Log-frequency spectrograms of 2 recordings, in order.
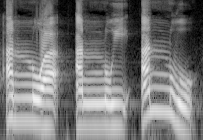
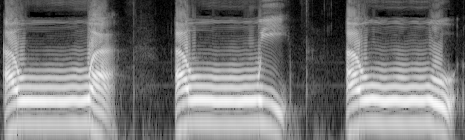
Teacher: Idgham biguna memasukkan annya ke bunyi waw menjadi awwa, awi, awu.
